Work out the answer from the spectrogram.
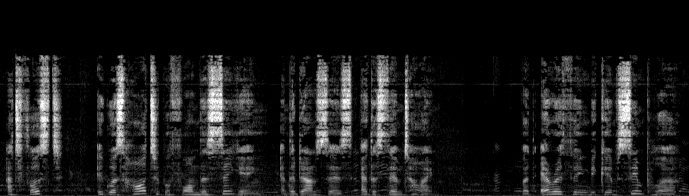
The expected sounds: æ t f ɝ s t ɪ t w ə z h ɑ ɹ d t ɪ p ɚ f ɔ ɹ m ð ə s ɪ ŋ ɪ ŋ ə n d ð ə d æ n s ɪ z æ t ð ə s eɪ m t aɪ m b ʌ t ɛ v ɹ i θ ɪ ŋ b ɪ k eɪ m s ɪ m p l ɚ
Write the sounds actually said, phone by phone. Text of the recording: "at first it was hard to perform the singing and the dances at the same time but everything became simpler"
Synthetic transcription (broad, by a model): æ t f ɝ s t ɪ t w ə z h ɑ ɹ d t ɪ p ɚ f ɔ ɹ m ð ə s ɪ ŋ ɪ ŋ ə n ð ə d æ n s ɪ z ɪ t ð ə s eɪ m t aɪ m b ʌ t ɛ v ɹ i θ ɪ ŋ b ɪ k eɪ m s ɪ m p l ɚ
